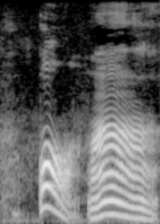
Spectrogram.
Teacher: Qaf bari atas qa, pangkal lidah tolak anak tekak dalam. Qa. Buka mulut.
